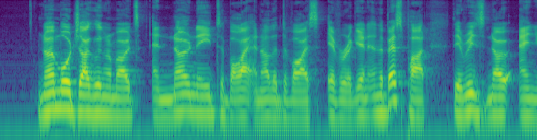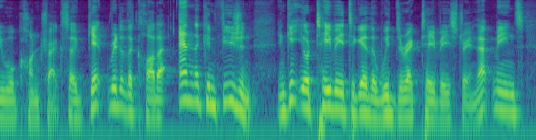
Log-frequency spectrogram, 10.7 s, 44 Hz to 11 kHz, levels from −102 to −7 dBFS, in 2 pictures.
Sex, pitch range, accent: male, 110-135 Hz, Australian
